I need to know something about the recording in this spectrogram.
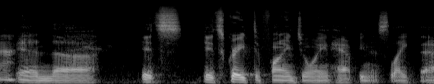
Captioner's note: none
